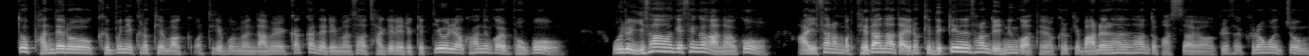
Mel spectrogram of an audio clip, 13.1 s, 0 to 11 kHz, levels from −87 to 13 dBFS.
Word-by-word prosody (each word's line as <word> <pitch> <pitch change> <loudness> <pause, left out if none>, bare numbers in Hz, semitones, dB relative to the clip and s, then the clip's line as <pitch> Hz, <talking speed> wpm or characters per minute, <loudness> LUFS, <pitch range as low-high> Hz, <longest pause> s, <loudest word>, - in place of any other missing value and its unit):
또 185 -1 +4
반대로 140 -1 +3
그분이 140 +3 -2
그렇게 125 0 -4
막 105 -3 -3
어떻게 120 -1 -7
보면 105 -2 -7
남을 110 +3 -4
깎아내리면서 110 - -4
자기를 105 +1 -4
이렇게 95 -1 -5
띄우려고 160 -6 +3
하는 155 0 -2
걸 130 -5 +1
보고 100 - -1 0.5
오히려 150 +2 +4
이상하게 185 - +4
생각 180 -1 +1
안 - - +2
하고 95 0 -1 0.2
'아 120 +1 +1
이 120 - +3
사람 150 -3 0
막 - - -2
대단하다.' 150 0 +5
이렇게 135 +4 -1
느끼는 170 - +4
사람도 165 -8 0
있는 130 +6 -3
것 - - +2
같아요. 90 -3 -4
그렇게 120 +2 -7
말을 125 +6 +1
하는 140 -1 -3
사람도 140 -3 -4
봤어요. 90 +1 -7
그래서 115 -1 -9
그런 140 +2 -4
건 135 -5 -4
좀 120 -5 -5
125 Hz, 435 characters per minute, -22 LUFS, 110-150 Hz, 0.5 s, 대단하다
